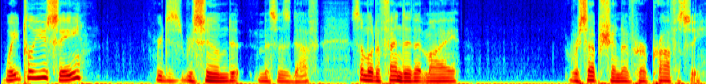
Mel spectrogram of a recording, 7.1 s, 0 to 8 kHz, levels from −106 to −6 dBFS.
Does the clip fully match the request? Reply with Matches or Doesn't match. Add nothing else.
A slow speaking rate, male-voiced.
Matches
